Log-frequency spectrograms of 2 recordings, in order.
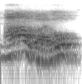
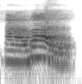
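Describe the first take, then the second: First: The stress is on the first syllable. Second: The stress is on the second syllable. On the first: The speaker calls it wrong. "escribirla como esdrújula y decir ávaro y colocar tilde en la primera A" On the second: The speaker calls it right. "como si fuera una palabra grave, así"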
